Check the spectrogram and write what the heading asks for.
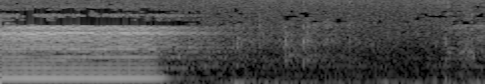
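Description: A voice chanting verse holds the final syllable of a line on one steady note, which stops just under a second in and is followed by a quiet pause.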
